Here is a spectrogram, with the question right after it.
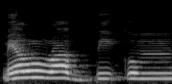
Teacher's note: നൂൻ സാക്കിനയെ റോയിലേക്ക് നമ്മൾ ലയിപ്പിക്കുന്നുണ്ട്, പക്ഷെ മണിക്കാതെ ഓതാൻ ശ്രദ്ധിക്കുക. മിർ റബ്ബിക്കും എന്ന് പറഞ്ഞിട്ട് മണിച്ചിട്ട് ഓതരുത്.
